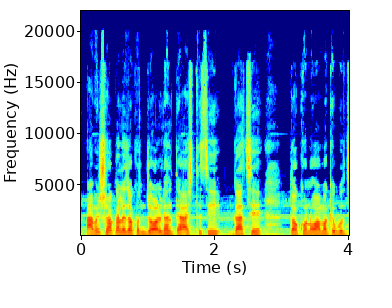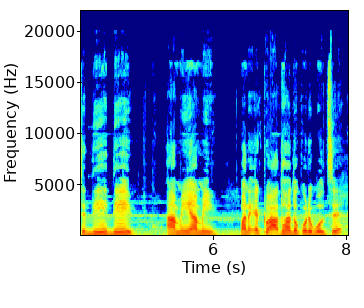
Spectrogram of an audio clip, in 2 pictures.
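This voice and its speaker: A middle-aged woman with a Bangladeshi Bengali accent, a little hoarse from a cold, chatting casually to viewers as a home vlogger in her kitchen. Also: on the high side, fairly bright tone. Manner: chatty, explains as she works. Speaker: vlog host. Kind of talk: casual home vlog chat.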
